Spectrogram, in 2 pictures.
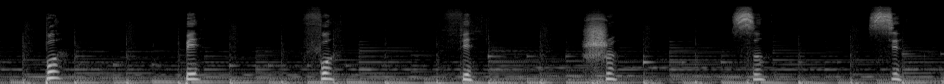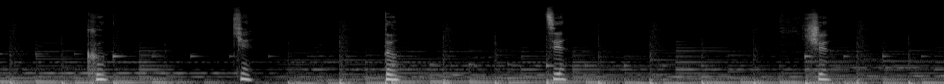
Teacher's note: Согласные звуки, которые создаются только одним шумом и без голоса, называются глухими. При образовании таких звуков голосовые связки расслаблены и не дрожат.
